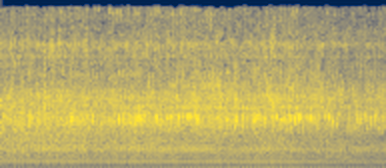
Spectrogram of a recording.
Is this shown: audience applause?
no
